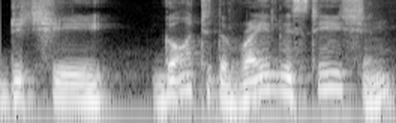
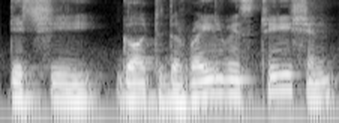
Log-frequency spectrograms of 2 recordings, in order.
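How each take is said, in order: No difference in how they are said.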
